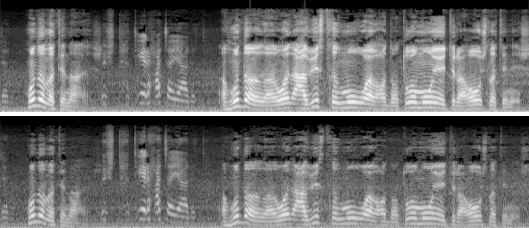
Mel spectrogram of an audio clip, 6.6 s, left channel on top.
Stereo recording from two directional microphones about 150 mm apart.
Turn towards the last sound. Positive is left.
turn(degrees=15)  # may be behind; listen again after turning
